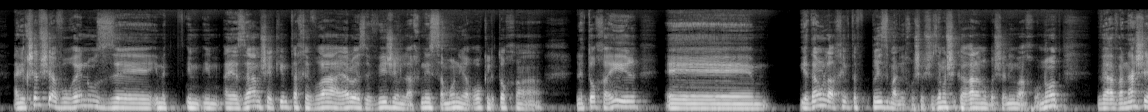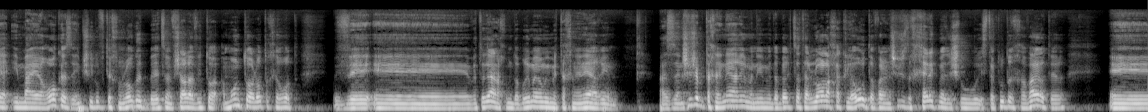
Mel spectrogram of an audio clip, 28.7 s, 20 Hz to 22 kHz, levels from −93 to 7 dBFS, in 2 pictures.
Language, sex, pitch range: Hebrew, male, 125-150 Hz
